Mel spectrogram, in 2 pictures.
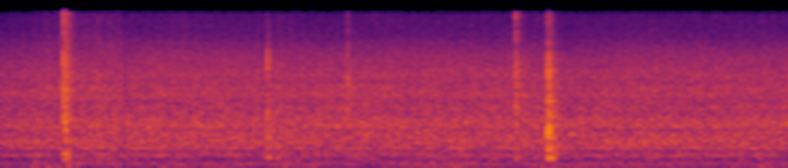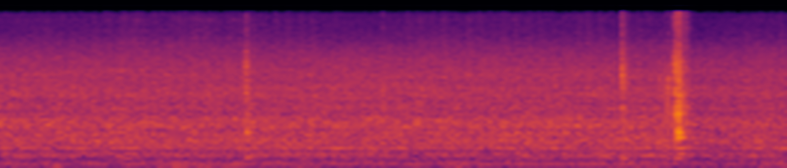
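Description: Powder compacts being set into a vanity drawer: scattered short plastic clicks and taps, loudest about three and a half seconds in and again near the end, over a steady hiss.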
